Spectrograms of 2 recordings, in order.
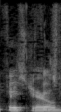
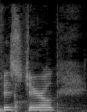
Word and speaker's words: Fitzgerald: Fitzgerald. Fitzgerald.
